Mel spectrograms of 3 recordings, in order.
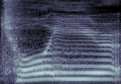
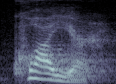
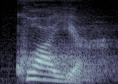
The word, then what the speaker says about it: choir: The right way to pronounce this word is choir, choir. My technique to remember the right pronunciation is think of the word quiet and see that they are pronounced almost the same apart from the end.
